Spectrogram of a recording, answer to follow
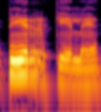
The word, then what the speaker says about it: perkele: Oh, Apparently, perkele. the English are not that... Yeah, Yeah. very good. Very good. Uh, Wonderful pronunciation, Azura. I will say that we also roll our R, or R, R.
